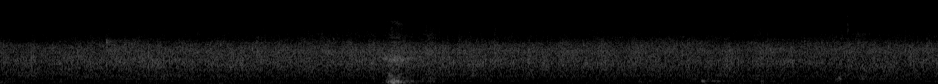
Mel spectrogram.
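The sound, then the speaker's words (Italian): A crowd applauds steadily, a dense, even wash of clapping filling the whole stretch with no pauses, with a single sharper thump partway through. “Grazie molte, questo applauso lo capisco per la patria.”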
